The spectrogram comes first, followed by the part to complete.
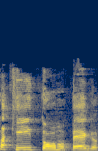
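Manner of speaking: ordinary talk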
